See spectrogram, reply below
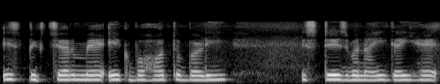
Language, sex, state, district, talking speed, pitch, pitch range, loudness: Hindi, female, Jharkhand, Deoghar, 150 wpm, 215 Hz, 210-220 Hz, -16 LUFS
